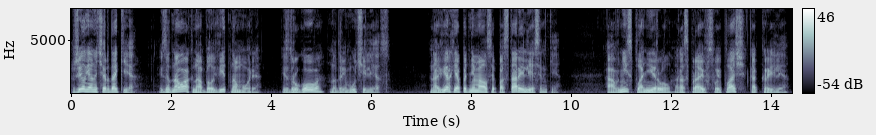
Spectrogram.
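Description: A man reading a children's fairy tale with an animated, rising and falling voice. The sound is close and dry, with no room around it. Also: fairly low pitch, unhurried, no echo. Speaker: author reading his audiobook. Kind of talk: storybook narration.

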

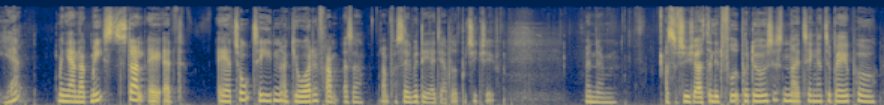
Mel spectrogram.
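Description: A young woman from Denmark, telling stories from her life as an interview guest in a lively way and acting out what people said. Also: mid-range voice, gravelly. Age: young adult. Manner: lively, animated retelling with quoted inner speech. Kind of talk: casual personal storytelling.

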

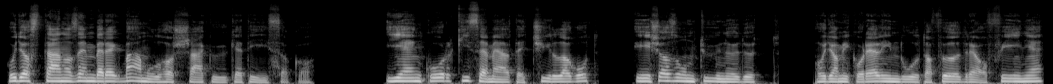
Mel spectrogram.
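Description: A man with a medium-pitched voice reads an audiobook, narrating the script in a calm, measured storytelling manner.

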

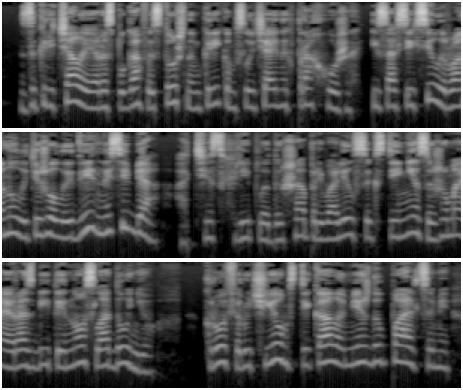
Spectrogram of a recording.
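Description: A woman reading a first-person novel aloud, in an expressive, measured way. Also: medium pitch, dry recording, clean studio sound. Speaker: audiobook narrator.

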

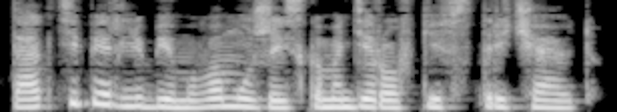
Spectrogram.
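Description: A woman reading the lines of a calm, condescending husband who cheated on his wife, in an audiobook. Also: mid-range voice, fairly quick, no room sound, studio quality, close to an everyday voice. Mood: smug. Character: unfaithful husband, middle-aged man, smug and dismissive.

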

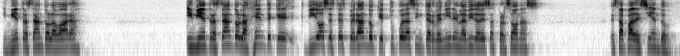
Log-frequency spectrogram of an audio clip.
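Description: A male pastor at a weekly church service with a notably high-pitched voice. He preaches in an animated way, acting out scenes and firing rhetorical questions at the congregation. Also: moderate pace. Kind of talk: sermon.

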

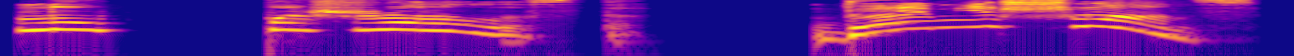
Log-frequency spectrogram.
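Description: A woman voicing a vain, showy female doll actress with a shrill, theatrical manner. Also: big pitch swings, measured pace, bright, forceful tone, no echo, studio quality, heavily acted. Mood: pleading.

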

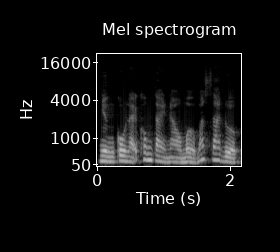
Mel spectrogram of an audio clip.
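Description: A woman narrating a story in a steady, even storytelling manner. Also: on the low side, fast talker, dull audio, faint music behind. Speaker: audiobook narrator.

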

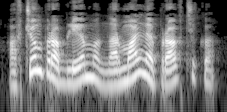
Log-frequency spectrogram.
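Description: A woman's voice: medium pitch, big pitch swings, brisk, bright, forceful tone, slightly rough, heavily acted. A woman reading an audiobook, voicing a young female hospital patient who talks earnestly and a little nervously, eager to please. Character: young woman patient after surgery, anxious but polite.

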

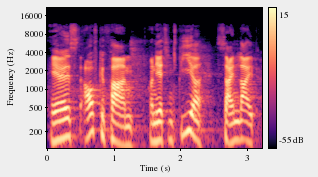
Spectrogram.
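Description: A man interpreting a sermon live, translating quickly with frequent filler sounds. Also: fairly high pitch, sharp tone. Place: church hall.

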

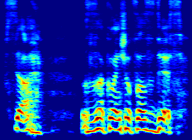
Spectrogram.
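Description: A man's voice: sits high, sing-song, a little slow, voice pushed up, exaggerated voice. A man voicing a desperate, trembling father. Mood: broken. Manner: pleading, trembling. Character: anguished older father, desperate. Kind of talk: audiobook character voice.

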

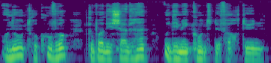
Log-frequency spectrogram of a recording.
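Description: A man reads an aging king who is proud yet fond of his daughter. The voice sits low and very dark, with a husky grain. It is a plain audiobook reading, with little change from the reader's own voice. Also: moderate pace. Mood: reproachful.

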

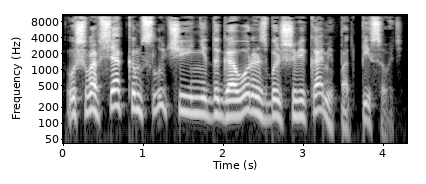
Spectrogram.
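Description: Male reader as a hot-tempered, ironic locksmith; high-pitched, scornful, loud. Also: moderate pace, dry recording, studio quality, lightly acted. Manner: shouting, sneering.

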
